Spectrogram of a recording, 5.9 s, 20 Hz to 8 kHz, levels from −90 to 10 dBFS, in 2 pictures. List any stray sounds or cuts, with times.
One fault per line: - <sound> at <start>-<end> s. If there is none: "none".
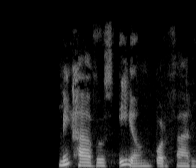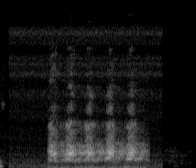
- bark at 3.6-5.2 s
